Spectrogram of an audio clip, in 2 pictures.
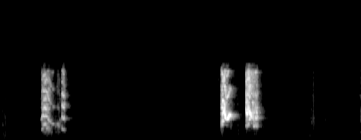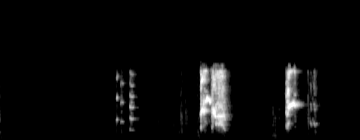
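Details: Rosy-faced lovebird giving scratchy, broadband chirps in uneven bursts: one, a close pair, a faint flicker, then two louder raspy squawks about a second apart, with a faint thin tone early on.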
